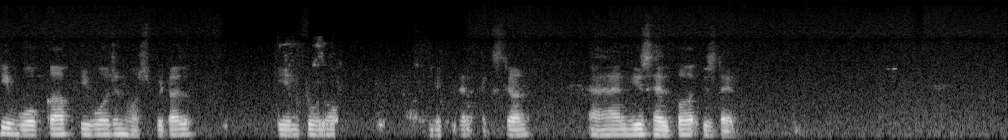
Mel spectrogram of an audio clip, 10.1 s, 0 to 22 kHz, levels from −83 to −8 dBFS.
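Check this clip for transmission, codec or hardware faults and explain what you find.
Two echo-related faults turn up between about 2.2 and 4.7 s, both pointing to a speakerphone-style setup.

Other side's voice leaking through at 2.24–2.30, 2.87–2.96, 3.14–3.27 and 4.21–4.28 s: short scraps of a second voice, roughly 10 to 30 dB under the speech, likely echo the canceller missed.

Speech suppressed in double talk at 2.37–2.84 and 3.37–4.65 s: the speech dips by up to about 25 dB, likely because the canceller ducked everything while both sides talked.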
